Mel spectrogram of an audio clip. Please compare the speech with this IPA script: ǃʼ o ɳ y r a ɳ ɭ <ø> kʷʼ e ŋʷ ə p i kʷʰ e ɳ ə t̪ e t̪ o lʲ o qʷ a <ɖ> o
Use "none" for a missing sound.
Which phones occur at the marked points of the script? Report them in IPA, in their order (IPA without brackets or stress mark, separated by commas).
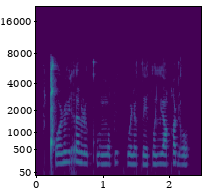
ø, ɖ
